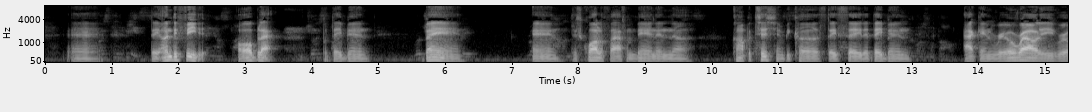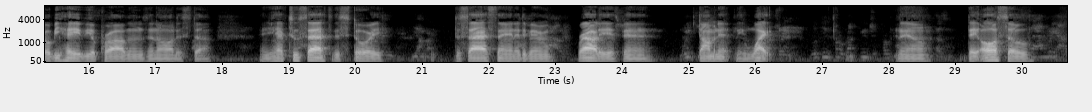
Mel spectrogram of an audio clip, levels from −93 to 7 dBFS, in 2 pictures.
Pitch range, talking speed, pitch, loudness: 75-100 Hz, 105 wpm, 80 Hz, -28 LUFS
